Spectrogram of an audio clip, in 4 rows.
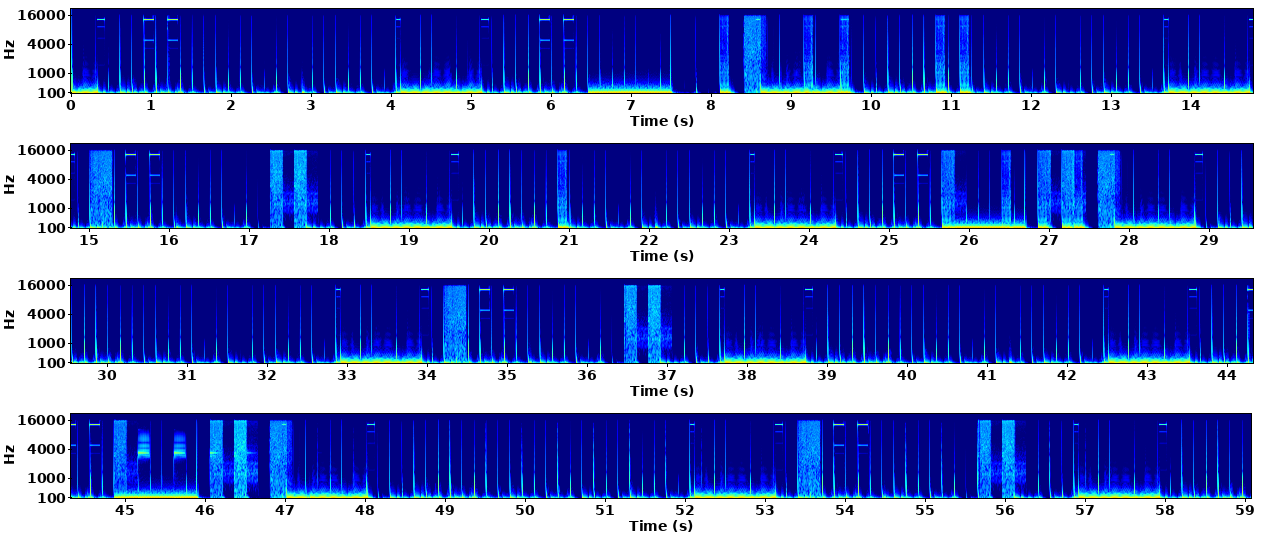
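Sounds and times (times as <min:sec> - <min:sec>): sharp digital clicks: 0:44.3 - 0:47.1.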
